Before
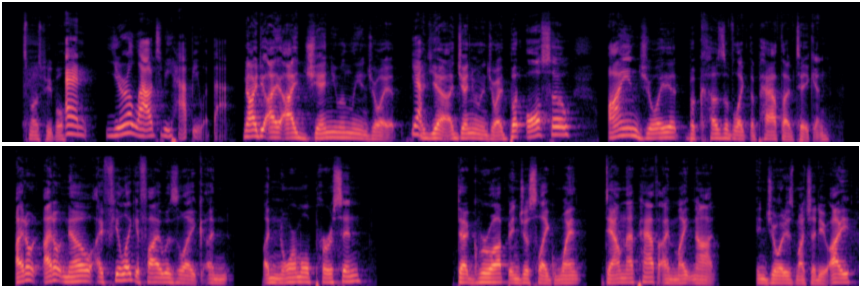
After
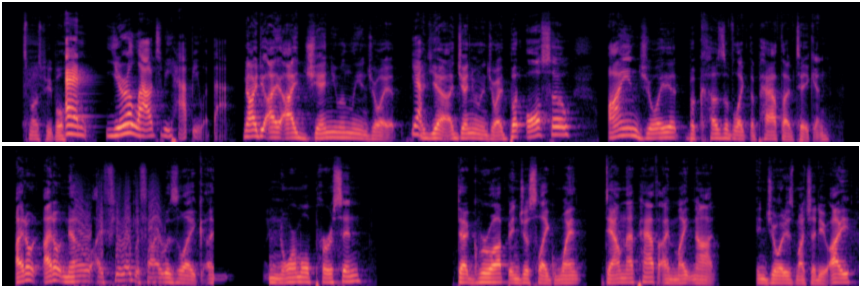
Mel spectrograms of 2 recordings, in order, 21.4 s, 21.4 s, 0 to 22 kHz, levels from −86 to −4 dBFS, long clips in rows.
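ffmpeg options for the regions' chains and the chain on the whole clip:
ffmpeg -i in.wav -filter_complex "[0:a]asettb=1/sr,asplit=3[link_01][link_02][link_03];[link_01]atrim=end=0.664[link_04];[link_02]atrim=start=0.66:end=1.73,asetpts=PTS-STARTPTS,afade=type=in:duration=0.004:curve=qsin,afade=type=out:start_time=1.066:duration=0.004:curve=qsin,bandreject=frequency=148.9:width_type=h:width=4,bandreject=frequency=297.8:width_type=h:width=4,bandreject=frequency=446.7:width_type=h:width=4,bandreject=frequency=595.6:width_type=h:width=4,bandreject=frequency=744.5:width_type=h:width=4,bandreject=frequency=893.4:width_type=h:width=4,bandreject=frequency=1042.3:width_type=h:width=4,bandreject=frequency=1191.2:width_type=h:width=4,bandreject=frequency=1340.1:width_type=h:width=4,bandreject=frequency=1489:width_type=h:width=4,bandreject=frequency=1637.9:width_type=h:width=4,bandreject=frequency=1786.8:width_type=h:width=4,bandreject=frequency=1935.7:width_type=h:width=4,bandreject=frequency=2084.6:width_type=h:width=4,bandreject=frequency=2233.5:width_type=h:width=4,bandreject=frequency=2382.4:width_type=h:width=4,bandreject=frequency=2531.3:width_type=h:width=4,acontrast=47[link_05];[link_03]atrim=start=1.726[link_06];[link_04][link_05]acrossfade=duration=0.004:curve1=hsin:curve2=qsin[link_07];[link_07][link_06]acrossfade=duration=0.004:curve1=qsin:curve2=hsin,asettb=1/sr,asplit=3[link_08][link_09][link_10];[link_08]atrim=end=11.634[link_11];[link_09]atrim=start=11.63:end=12.77,asetpts=PTS-STARTPTS,afade=type=in:duration=0.004:curve=qsin,afade=type=out:start_time=1.136:duration=0.004:curve=qsin,asoftclip=type=hard:threshold=-32dB,lowpass=frequency=10000:width=0.5412,lowpass=frequency=10000:width=1.3066[link_12];[link_10]atrim=start=12.766[link_13];[link_11][link_12]acrossfade=duration=0.004:curve1=hsin:curve2=qsin[link_14];[link_14][link_13]acrossfade=duration=0.004:curve1=qsin:curve2=hsin,asettb=1/sr,asplit=3[link_15][link_16][link_17];[link_15]atrim=end=13.374[link_18];[link_16]atrim=start=13.37:end=14.07,asetpts=PTS-STARTPTS,afade=type=in:duration=0.004:curve=qsin,afade=type=out:start_time=0.696:duration=0.004:curve=qsin,acompressor=threshold=-43dB:ratio=2:attack=3.2:release=140:knee=1:detection=peak,asplit=3[link_19][link_20][link_21];[link_19]bandpass=frequency=270:width_type=q:width=8,volume=0dB[link_22];[link_20]bandpass=frequency=2290:width_type=q:width=8,volume=-6dB[link_23];[link_21]bandpass=frequency=3010:width_type=q:width=8,volume=-9dB[link_24];[link_22][link_23][link_24]amix=inputs=3:normalize=0[link_25];[link_17]atrim=start=14.066[link_26];[link_18][link_25]acrossfade=duration=0.004:curve1=hsin:curve2=qsin[link_27];[link_27][link_26]acrossfade=duration=0.004:curve1=qsin:curve2=hsin" out.wav

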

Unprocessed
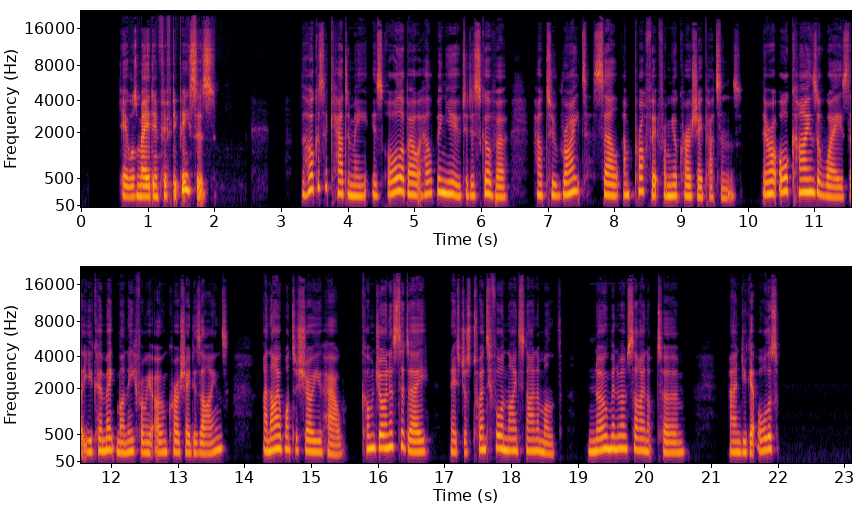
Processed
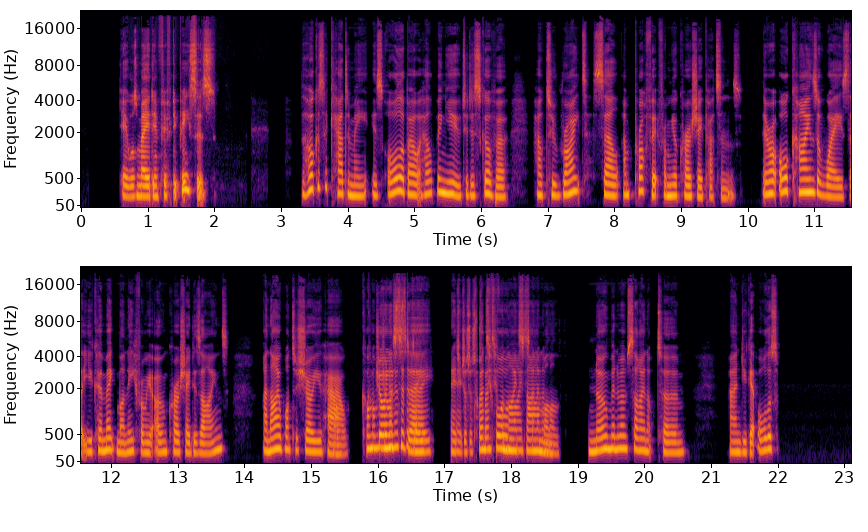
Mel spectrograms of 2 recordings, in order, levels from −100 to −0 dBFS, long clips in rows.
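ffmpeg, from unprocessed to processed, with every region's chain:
ffmpeg -i in.wav -filter_complex "[0:a]asettb=1/sr,asplit=3[link_01][link_02][link_03];[link_01]atrim=end=15.224[link_04];[link_02]atrim=start=15.22:end=19.24,asetpts=PTS-STARTPTS,afade=type=in:duration=0.004:curve=qsin,afade=type=out:start_time=4.016:duration=0.004:curve=qsin,agate=range=-23dB:threshold=-42dB:ratio=16:release=100:detection=peak,equalizer=frequency=1100:width_type=o:width=0.58:gain=5.5,aecho=1:1:82:0.631,atrim=end_sample=177282[link_05];[link_03]atrim=start=19.236[link_06];[link_04][link_05]acrossfade=duration=0.004:curve1=hsin:curve2=qsin[link_07];[link_07][link_06]acrossfade=duration=0.004:curve1=qsin:curve2=hsin" out.wav

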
